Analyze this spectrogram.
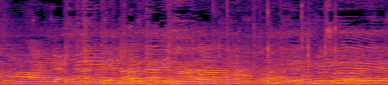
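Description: Women clap their hands.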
